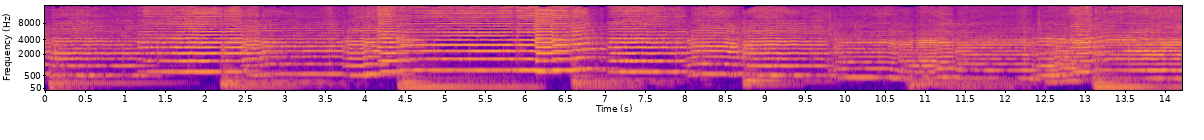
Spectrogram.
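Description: Two fiddles playing a lively melody together over two cellos bowing low held notes that break off about every two seconds.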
